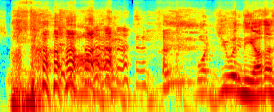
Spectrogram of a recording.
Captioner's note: laughing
